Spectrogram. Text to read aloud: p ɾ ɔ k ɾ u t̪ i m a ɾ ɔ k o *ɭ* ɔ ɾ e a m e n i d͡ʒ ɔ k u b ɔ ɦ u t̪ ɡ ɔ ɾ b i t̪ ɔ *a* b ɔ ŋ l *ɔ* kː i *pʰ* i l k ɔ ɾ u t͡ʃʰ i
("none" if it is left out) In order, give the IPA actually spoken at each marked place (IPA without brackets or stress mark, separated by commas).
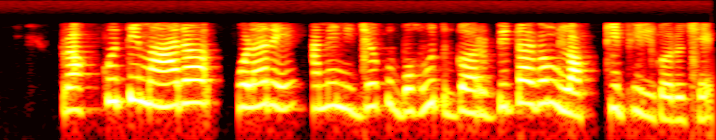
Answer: ɭ, e, ɔ, pʰ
